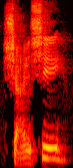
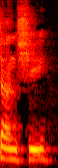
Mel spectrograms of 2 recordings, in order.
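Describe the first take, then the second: First: The first syllable has a low dipping tone. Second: Both syllables have a high level tone. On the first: "third tone Shan" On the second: "that's first tone, first tone"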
